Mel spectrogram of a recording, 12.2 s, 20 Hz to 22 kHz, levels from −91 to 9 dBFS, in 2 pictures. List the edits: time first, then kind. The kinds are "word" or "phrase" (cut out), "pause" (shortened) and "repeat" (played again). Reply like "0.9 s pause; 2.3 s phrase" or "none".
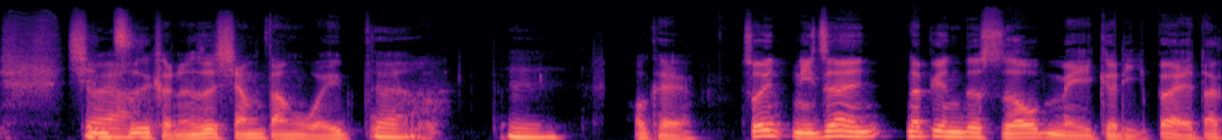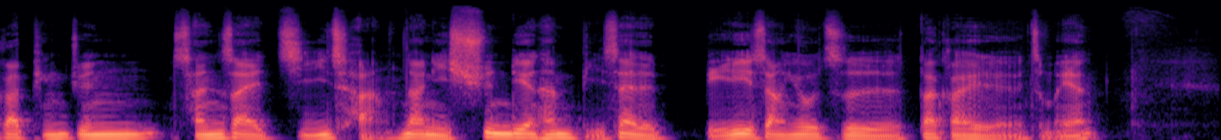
3.0 s pause; 9.5 s pause

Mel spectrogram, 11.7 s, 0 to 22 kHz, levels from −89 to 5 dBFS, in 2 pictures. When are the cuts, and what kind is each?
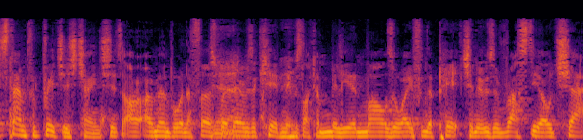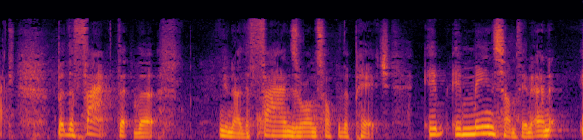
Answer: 7.2 s word

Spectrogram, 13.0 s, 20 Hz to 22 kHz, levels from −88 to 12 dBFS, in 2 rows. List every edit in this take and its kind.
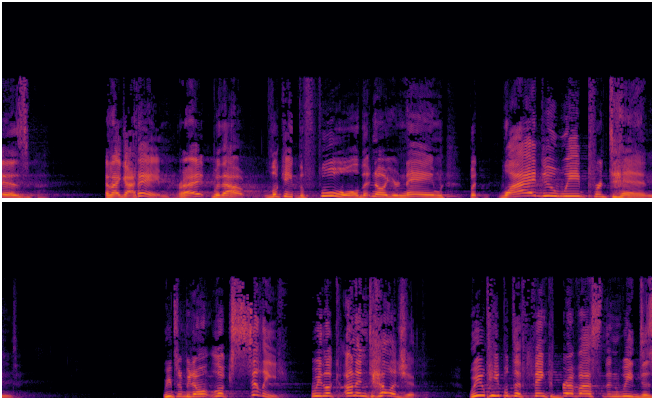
1.4 s word; 2.9 s word; 3.7 s word; 4.9 s word; 8.2 s word; 9.6 s word; 11.3 s word; 12.1 s word

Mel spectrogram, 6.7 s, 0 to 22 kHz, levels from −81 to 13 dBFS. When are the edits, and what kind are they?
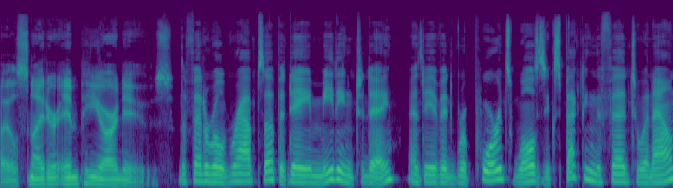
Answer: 2.3 s word; 2.9 s word; 4.2 s word; 4.6 s word; 5.4 s word

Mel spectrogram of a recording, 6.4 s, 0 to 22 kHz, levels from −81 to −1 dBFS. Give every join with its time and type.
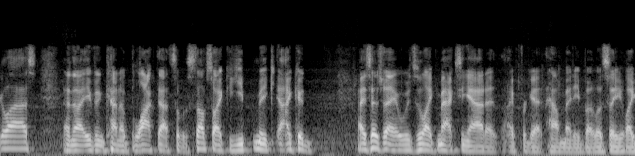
none

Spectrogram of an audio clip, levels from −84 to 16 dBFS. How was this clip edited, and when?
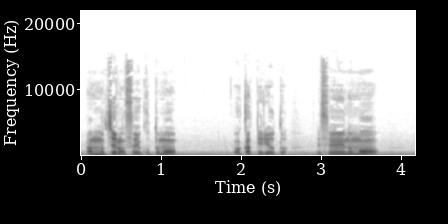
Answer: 1.9 s phrase

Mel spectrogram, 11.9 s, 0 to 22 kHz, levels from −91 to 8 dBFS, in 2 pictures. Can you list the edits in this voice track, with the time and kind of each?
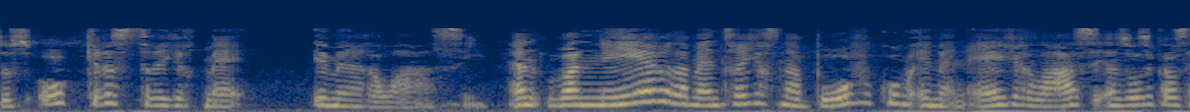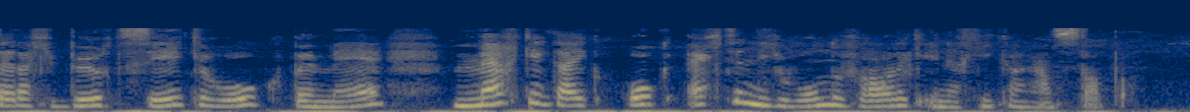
2.5 s pause

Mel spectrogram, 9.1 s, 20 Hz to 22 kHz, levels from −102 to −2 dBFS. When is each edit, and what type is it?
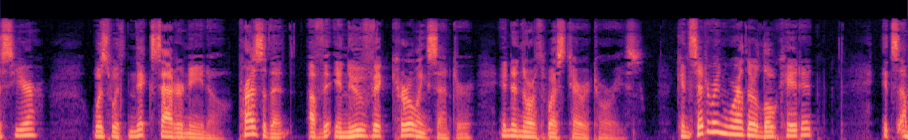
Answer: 2.3 s pause; 6.6 s pause

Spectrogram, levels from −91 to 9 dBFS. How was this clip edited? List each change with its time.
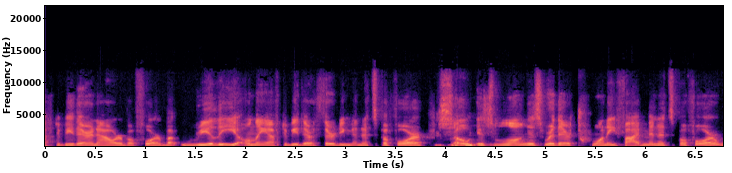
none

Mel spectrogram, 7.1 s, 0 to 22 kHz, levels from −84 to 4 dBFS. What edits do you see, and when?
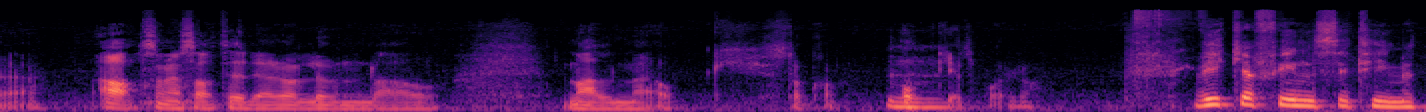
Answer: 1.9 s word; 4.3 s pause

